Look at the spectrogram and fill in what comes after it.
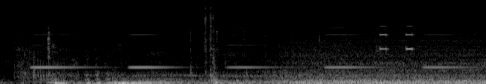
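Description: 2020 Honda Pilot Elite's 3.5-litre V6 starting at the push of the start button: it catches about half a second in, is louder for a moment, then settles to a steady idle, heard inside the cabin. A seat-belt reminder chime beeps about once a second over it.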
